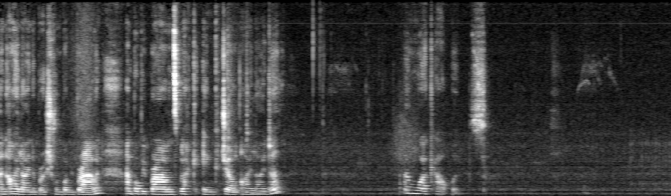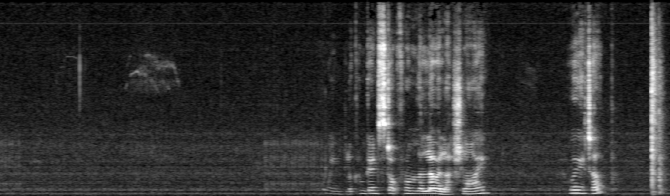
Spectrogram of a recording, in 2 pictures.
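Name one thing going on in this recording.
A woman talks calmly and closely, as if into a microphone.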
